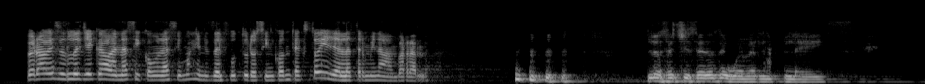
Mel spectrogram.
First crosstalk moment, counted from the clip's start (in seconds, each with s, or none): none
